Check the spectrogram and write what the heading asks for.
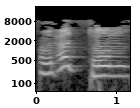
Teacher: Nah, huruf dal hilang. Hilang zatan wa sifatan. Zatnya hilang, sifatnya juga hilang. Langsung dari ain yang berharakat dhammah langsung ke ta. · Term: idgham al-mutajanisain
